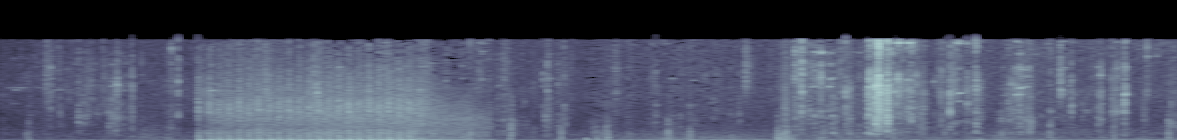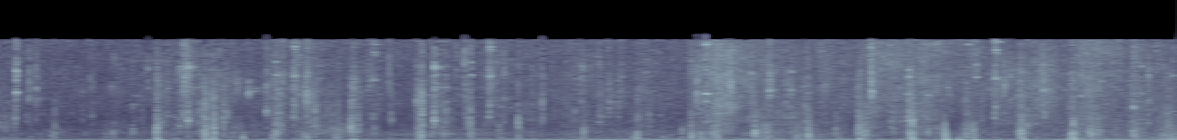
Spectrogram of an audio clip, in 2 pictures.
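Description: A double-barrel shotgun fires with a heavy boom.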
